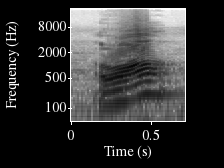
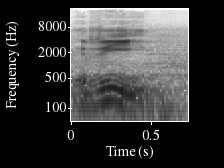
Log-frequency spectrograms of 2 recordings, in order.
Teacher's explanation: रा पे ज़ेर हो तो रा को बारीक पढ़ते हैं। यानी रा पे ज़ेर होता तो पढ़ते री रॉ।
